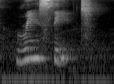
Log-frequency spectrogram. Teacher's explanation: The P is actually silent. So no pronouncing the P at all.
